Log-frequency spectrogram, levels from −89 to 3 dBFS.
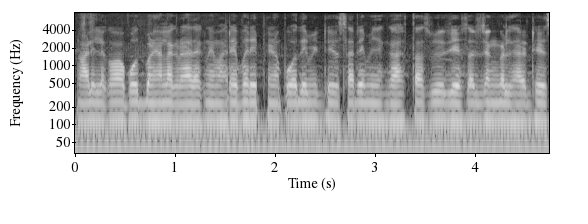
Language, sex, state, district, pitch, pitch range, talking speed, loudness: Hindi, male, Bihar, Begusarai, 115 Hz, 115-120 Hz, 330 wpm, -17 LUFS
